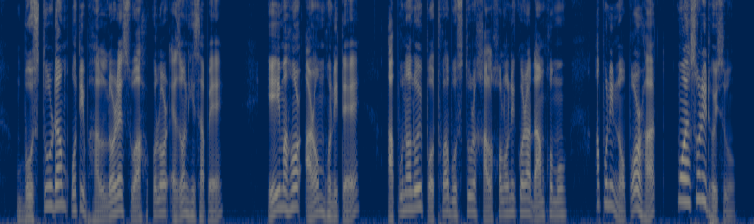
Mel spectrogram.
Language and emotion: Assamese, surprised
